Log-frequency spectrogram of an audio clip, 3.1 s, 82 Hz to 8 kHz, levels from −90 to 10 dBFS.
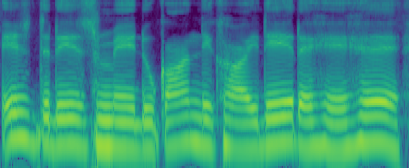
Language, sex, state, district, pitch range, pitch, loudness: Hindi, male, Jharkhand, Ranchi, 145-160 Hz, 155 Hz, -13 LUFS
